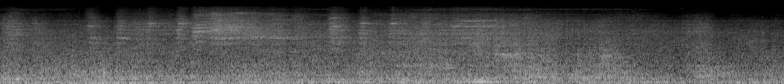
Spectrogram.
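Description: Double-stack intermodal freight cars rolling past close by: a steady rumble of steel wheels on rail, with irregular clacks and a thin, high wheel squeal that is strongest about two to three seconds in.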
